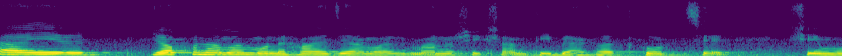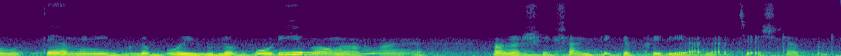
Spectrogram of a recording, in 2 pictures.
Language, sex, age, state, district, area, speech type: Bengali, female, 45-60, West Bengal, Purulia, urban, spontaneous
